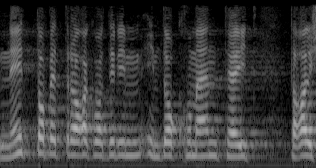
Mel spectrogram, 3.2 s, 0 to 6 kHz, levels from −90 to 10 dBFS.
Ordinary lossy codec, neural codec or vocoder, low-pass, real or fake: MP3, 48 kbps; none; 5.4 kHz; real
